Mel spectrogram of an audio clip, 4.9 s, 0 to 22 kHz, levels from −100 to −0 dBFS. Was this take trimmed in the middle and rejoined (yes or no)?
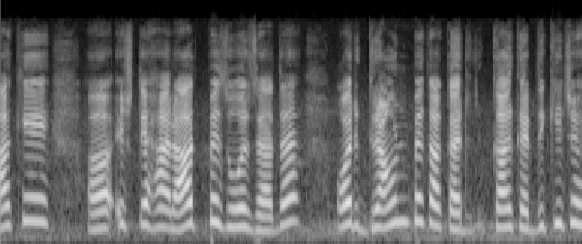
no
